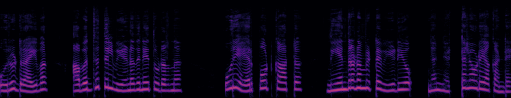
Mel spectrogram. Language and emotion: Malayalam, surprised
